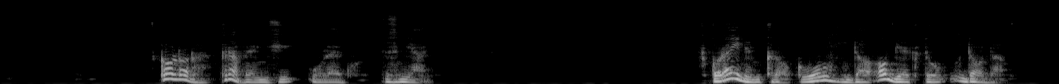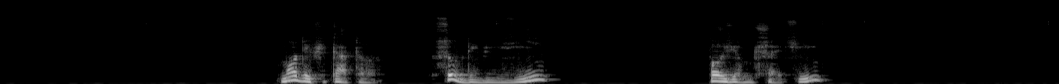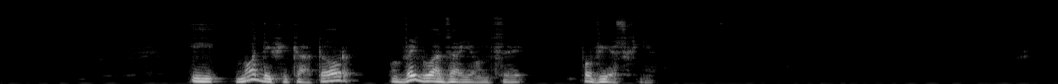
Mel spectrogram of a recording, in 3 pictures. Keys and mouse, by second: 4.9-6.5 middle drag, 8.7 click, 11.9-15.6 drag, 23.6-28.5 drag.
